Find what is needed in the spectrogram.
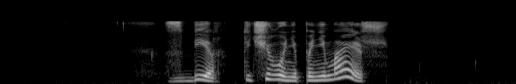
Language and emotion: Russian, angry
